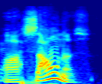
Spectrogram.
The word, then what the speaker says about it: sauna: Saunas. – Yes. See, it's just like my husband and I. – That's the proper pronunciation, by the way. Saunas. Sauna. Yes.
